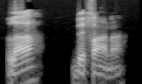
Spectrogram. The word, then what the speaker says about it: La Befana: La Befana.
